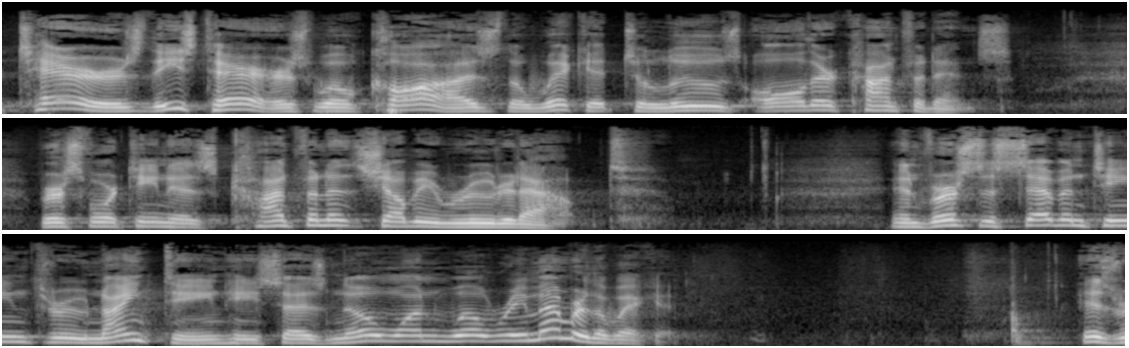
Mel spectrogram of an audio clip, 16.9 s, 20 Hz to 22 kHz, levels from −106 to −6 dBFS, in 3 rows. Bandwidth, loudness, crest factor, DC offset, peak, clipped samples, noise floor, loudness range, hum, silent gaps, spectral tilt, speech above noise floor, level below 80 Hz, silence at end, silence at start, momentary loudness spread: 16.5 kHz; -26 LUFS; 22 dB; under 0.1%; -4 dBFS; under 0.1%; -72 dBFS; 4 LU; none; none; -4 dB/octave; 46 dB; -70 dBFS; 0 s; 0.1 s; 12 LU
